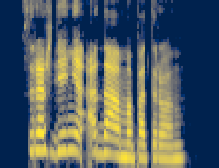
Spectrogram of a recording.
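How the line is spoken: Amused grunt. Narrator (Russian): хмыкнул Рабан

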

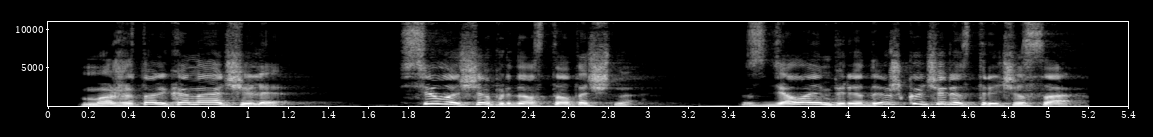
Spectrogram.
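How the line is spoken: Plain. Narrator (Russian): ответил Ван Джен

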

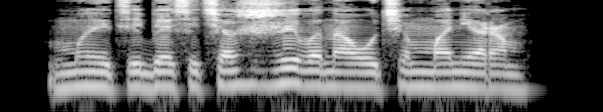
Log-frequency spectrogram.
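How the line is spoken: Growl. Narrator (Russian): прорычал Пётр

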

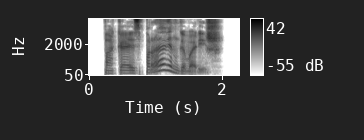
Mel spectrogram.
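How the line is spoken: Purring. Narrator (Russian): Промурлыкал Ралаш

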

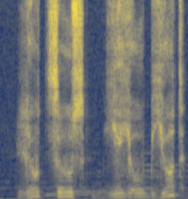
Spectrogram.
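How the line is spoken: Barely audible. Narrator (Russian): едва слышно выговорил Гарри

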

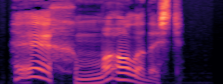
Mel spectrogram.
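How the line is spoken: Sighing old woman. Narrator (Russian): вздохнула старушка

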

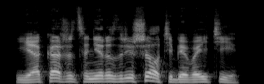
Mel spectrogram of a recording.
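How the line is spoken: Stern. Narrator (Russian): произнес Михаил, строго

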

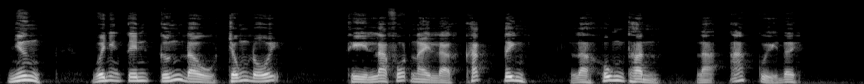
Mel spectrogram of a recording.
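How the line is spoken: Gritted, harsh voice. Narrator (Vietnamese): gằn giọng

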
